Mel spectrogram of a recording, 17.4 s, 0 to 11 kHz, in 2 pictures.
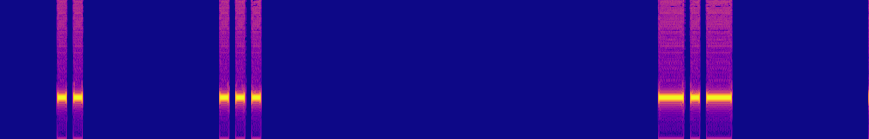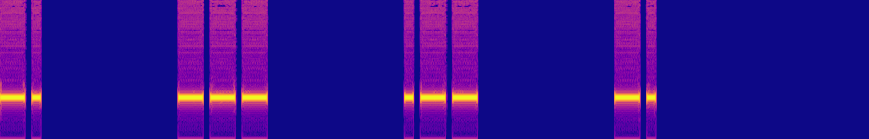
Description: Morse code, heard as a keyed tone, about 15 wpm, spaced as for 5 wpm, 1000 Hz. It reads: IS KNOWN
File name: qotdfiles / 5wpm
